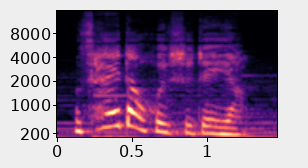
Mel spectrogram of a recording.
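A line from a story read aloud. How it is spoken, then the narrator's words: Sneering laugh. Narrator (Chinese): 祝海棠嗤笑一声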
